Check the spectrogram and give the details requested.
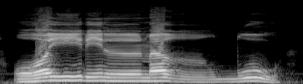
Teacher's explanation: Jahar yaitu tertahannya nafas kita. Jadi ketika melafalkan ghain, nafas kita tertahan, suara kita dialirkan.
